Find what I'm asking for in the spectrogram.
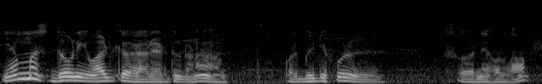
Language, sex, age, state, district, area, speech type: Tamil, male, 60+, Tamil Nadu, Mayiladuthurai, rural, spontaneous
